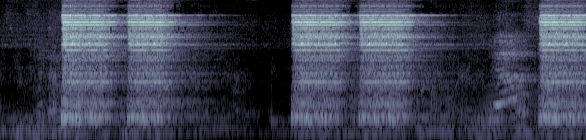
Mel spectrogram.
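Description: A telephone rings in repeated double bursts, loud and close, with quiet gaps between rings and faint voices underneath.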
